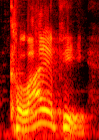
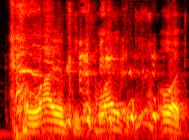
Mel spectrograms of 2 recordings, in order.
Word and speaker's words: Calliope: How do you pronounce that last name again? Calliope. Calliope.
